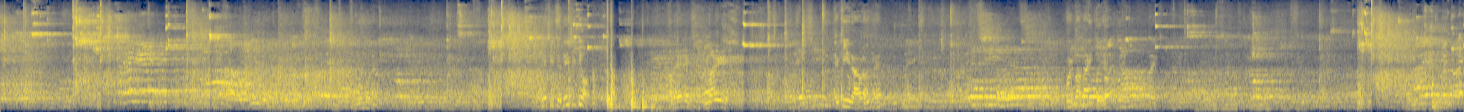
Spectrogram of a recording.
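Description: A hard ball smacks against a wall, echoing through a large hall.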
